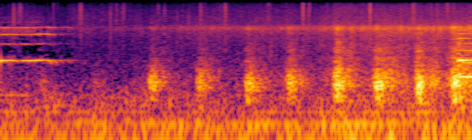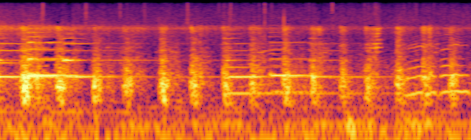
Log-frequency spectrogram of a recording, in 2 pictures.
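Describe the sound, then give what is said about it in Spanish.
A steam train departing at night gives a steady series of rhythmic chuffs over a constant hiss of steam, the puffs moderately loud and regular throughout, with no voices. “y otro chorro de vapor en la noche. Sin un gesto, el hombre del portafolios despide al tren con su monólogo.”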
